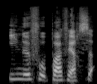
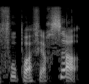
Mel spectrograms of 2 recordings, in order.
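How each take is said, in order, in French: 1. La phrase commence par un 'il' prononcé. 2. La phrase commence directement par 'faut'.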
